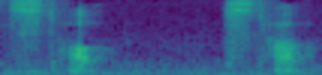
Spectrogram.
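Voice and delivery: stop, one short syllable. Shown as a demonstration. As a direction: stop said in one single beat. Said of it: "isso aqui eu falo em uma vez".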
